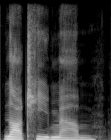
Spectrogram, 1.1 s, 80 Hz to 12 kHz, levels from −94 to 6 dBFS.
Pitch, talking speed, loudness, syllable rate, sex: 170 Hz, 160 wpm, -17 LUFS, 4.4 syllables/s, female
